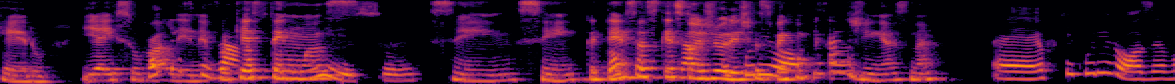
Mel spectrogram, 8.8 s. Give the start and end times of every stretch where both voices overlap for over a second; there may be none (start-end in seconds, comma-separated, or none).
1.1-2.7, 4.5-6.5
